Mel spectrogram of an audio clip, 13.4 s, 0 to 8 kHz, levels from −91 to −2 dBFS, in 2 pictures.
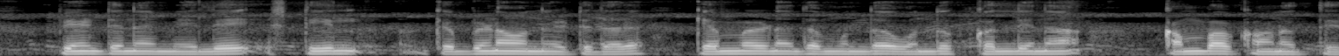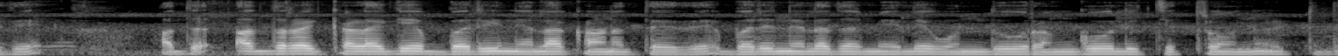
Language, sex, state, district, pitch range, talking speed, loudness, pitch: Kannada, male, Karnataka, Raichur, 130-140 Hz, 105 wpm, -27 LUFS, 135 Hz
